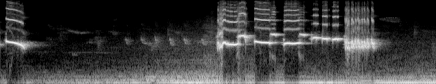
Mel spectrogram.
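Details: Orange-headed thrush (anis bata) from North Bali, Singaraja, singing as training therapy for kept songbirds: one sharp downslurred whistle, silence, then a fast jumble of loud ringing whistled notes and a harsh final burst over low background hum.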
